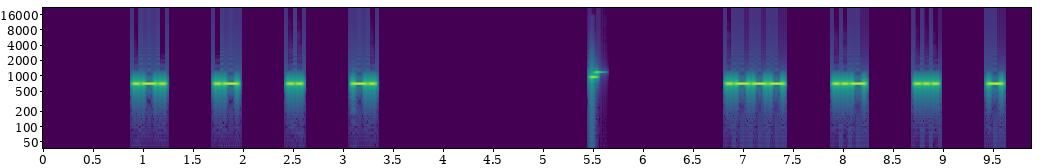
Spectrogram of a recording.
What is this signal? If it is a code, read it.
Morse code, heard as a keyed tone, about 28 wpm, spaced as for 13 wpm, 700 Hz. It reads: RAIN JUST
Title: 4x Character Spacing - Top 300 Words - 28wpm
